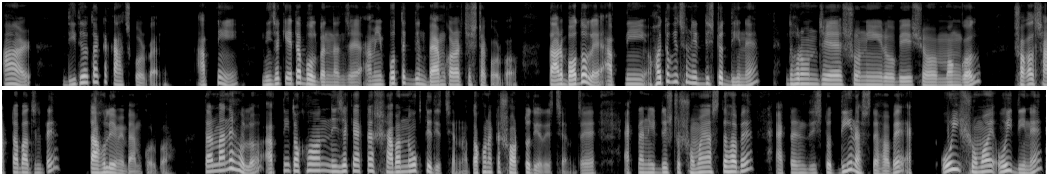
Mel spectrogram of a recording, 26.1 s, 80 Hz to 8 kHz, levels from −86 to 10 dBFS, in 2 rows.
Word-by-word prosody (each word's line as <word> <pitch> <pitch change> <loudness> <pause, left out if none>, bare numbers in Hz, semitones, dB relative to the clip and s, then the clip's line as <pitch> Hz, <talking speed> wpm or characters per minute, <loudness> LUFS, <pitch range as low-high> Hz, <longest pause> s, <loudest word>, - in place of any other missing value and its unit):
আর 165 - +2 0.6
দ্বিতীয়ত 205 +10 +1
একটা 235 - -9
কাজ 135 -3 0
করবেন, 95 - -7 0.6
আপনি 195 +9 -6 0.5
নিজেকে 175 +5 -1
এটা 205 - +6
বলবেন 125 -6 +3
না - - -3
যে 110 - -4 0.2
আমি 140 +2 -2
প্রত্যেকদিন 175 -3 0
ব্যায়াম 130 +2 +6
করার 140 -2 +3
চেষ্টা 135 -4 -4
করব। - - -8 0.6
তার 145 +2 +8
বদলে, 225 +8 +6 0.2
আপনি 165 +6 -6 0.3
হয়তো 195 +8 +4
কিছু 240 0 -5
নির্দিষ্ট 185 -3 -4 0.2
দিনে 120 +3 -1 0.5
ধরুন 170 0 +2
যে 160 - +3 0.3
শনি, 140 -2 -1 0.2
রবি, 125 0 0
সোম, 120 -2 +1
মঙ্গল 115 - +2 0.5
সকাল 165 - +4
৭ঃ০০ 135 +2 +1
বাজবে, 140 +4 -2 0.5
তাহলেই 145 +1 +5
আমি 105 - -4
ব্যায়াম 90 +1 -5
করব। - - -13 0.6
তার 185 - +4
মানে 250 +7 +5
হলো 215 - +1 0.2
আপনি 145 +9 -7
তখন 215 +2 +2 0.2
নিজেকে 190 +2 +1
একটা 205 - +1
সামান্য 170 +2 +3
উক্তি 200 - -1
দিচ্ছেন 110 -2 -10
না। 95 - -13
তখন 170 +6 +1
একটা 165 +2 -6
শর্ত 135 -3 +2
দিয়ে 110 -8 -5
দিচ্ছেন 80 - -13
যে, 115 - -5 0.5
একটা 150 - -6
নির্দিষ্ট 140 +1 -3 0.2
সময় 155 +4 +2
আসতে 175 +4 -2
হবে, 195 +4 +4 0.4
একটা 135 - -8
নির্দিষ্ট 130 +1 -9 0.2
দিন 225 +7 +3
আসতে 110 - -6
হবে। 100 -1 +1
এক - - -11 0.4
ওই 250 +4 +7 0.2
সময় 175 +3 +4
ওই 210 - +6
দিনে, 130 0 -1
150 Hz, 160 wpm, -23 LUFS, 130-185 Hz, 0.6 s, তার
